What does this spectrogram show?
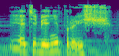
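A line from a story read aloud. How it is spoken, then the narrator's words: Sleepy voice. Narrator (Russian): сонно сказала грязная гора мяса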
